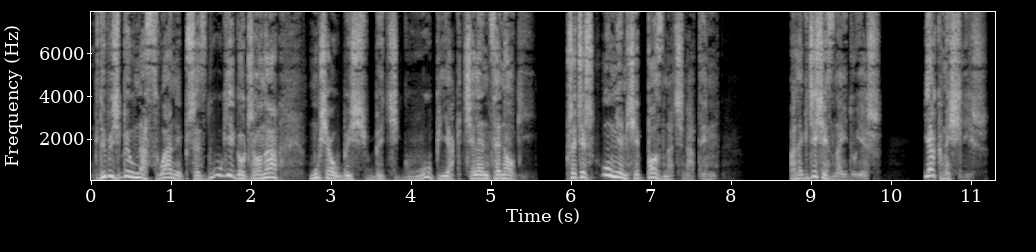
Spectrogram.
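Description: A man's voice: a little high, unhurried, breathy edge, no room sound, clean studio sound, pitched above the performer's own voice, full character voice. A man voicing a half-mad marooned castaway who is eager, wheedling and keeps repeating himself. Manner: excitable, pleading, repeats himself.

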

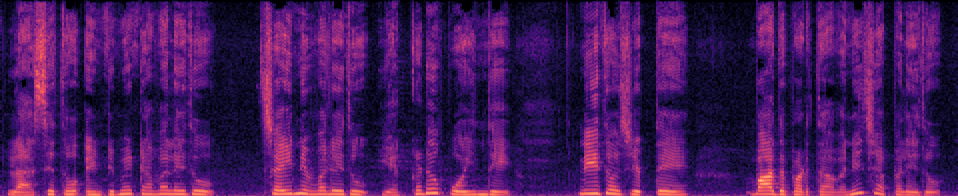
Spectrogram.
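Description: Woman playing a young son pleading his case, loud, insistent denials, fairly high voice, audio story. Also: normal speed, close to an everyday voice. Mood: protesting loudly.

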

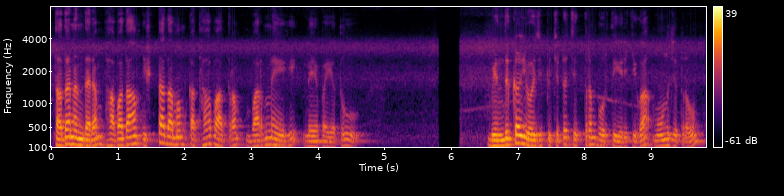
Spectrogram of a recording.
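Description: A man teaching a textbook lesson. He reads Sanskrit lines slowly, explains them and asks rhetorical questions. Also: mid-range voice, mellow, slightly rough, highs cut off.

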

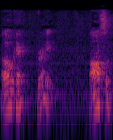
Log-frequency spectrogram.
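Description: Recorded by a camera a few steps away, with a roomy, distant, hissy sound, a middle-aged man speaks from a small home office indoors. He sells video phones and chats casually, gushing with enthusiasm as he demonstrates a product and talks on a call. His voice sits high and is animated, at a measured pace.

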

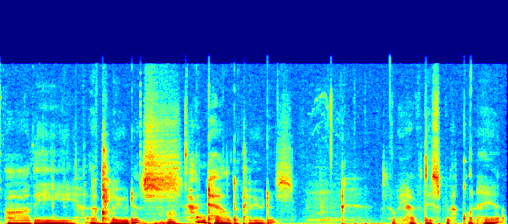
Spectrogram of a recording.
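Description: A voice whispering slowly and softly, showing eye-clinic equipment as an ASMR role-play optometrist. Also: medium pitch, gravelly, slight background noise. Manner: soft unvoiced whispering, explaining slowly.

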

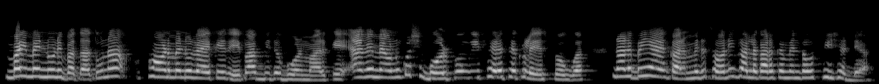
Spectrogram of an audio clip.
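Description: A woman's voice: sits high, animated, quick pace, hardly any pauses. A woman with a Punjabi accent playing a stubborn, argumentative young sister in a family drama. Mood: complaining. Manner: argumentative, insistent. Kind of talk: amateur short-film acting. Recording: dull lo-fi sound.

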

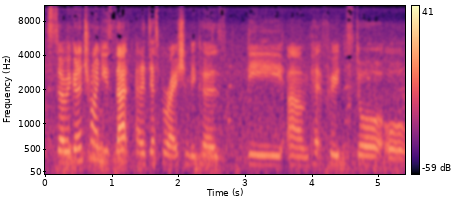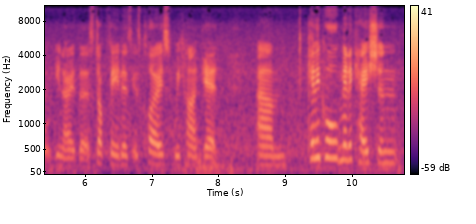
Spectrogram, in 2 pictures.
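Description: A woman's voice: mid-range voice, normal speed. A woman in her thirties talking casually to a handheld camera about her farm, with lots of fillers and some frustration. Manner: chatty, filler-heavy, frustrated. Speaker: vlogger. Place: car, then outdoors on a rural property. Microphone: handheld camera at arm's length. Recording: noisy car and outdoor background.

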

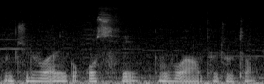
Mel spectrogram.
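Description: Speaking briskly in a low, flat voice with vocal fry, a French-accented woman hosting a gaming channel gives rambling, filler-heavy play commentary while sniffling through a cold. Background noise and faint game music accompany the voice-over.

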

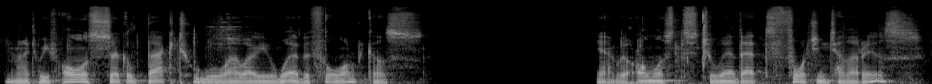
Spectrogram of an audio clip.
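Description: A man's voice: low voice, slow, creaky. A man giving casual, matter-of-fact commentary as he plays a video game. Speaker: gamer, let's play host. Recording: faint background noise, clicks.

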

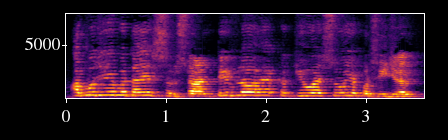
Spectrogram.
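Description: A Pakistani-accented man in his thirties lectures on law in a very high, bright, forceful voice at normal speed. He repeats key terms, slips in English legal words, and regularly asks students if they're keeping up. The setting is a small indoor classroom with a whiteboard, captured by a distant mic amid echo.

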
